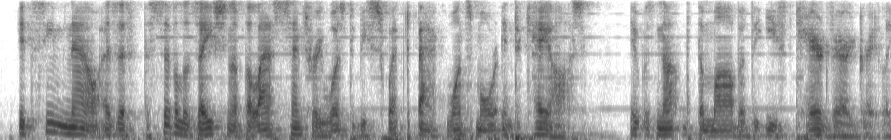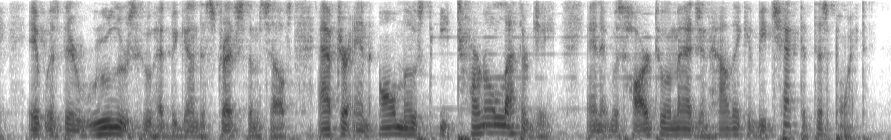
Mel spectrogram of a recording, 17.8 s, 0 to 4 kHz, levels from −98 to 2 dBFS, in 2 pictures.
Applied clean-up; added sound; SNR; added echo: neural separator model SepFormer DNS4.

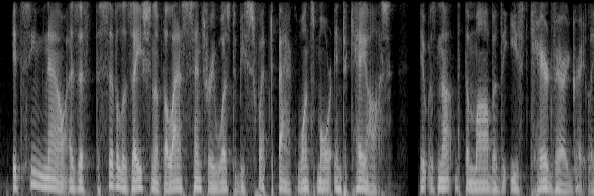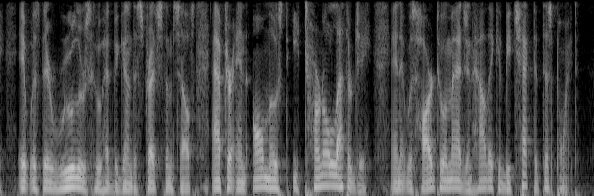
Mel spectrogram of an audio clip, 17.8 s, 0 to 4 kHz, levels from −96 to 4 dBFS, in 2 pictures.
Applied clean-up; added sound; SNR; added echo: none; none; none; none.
